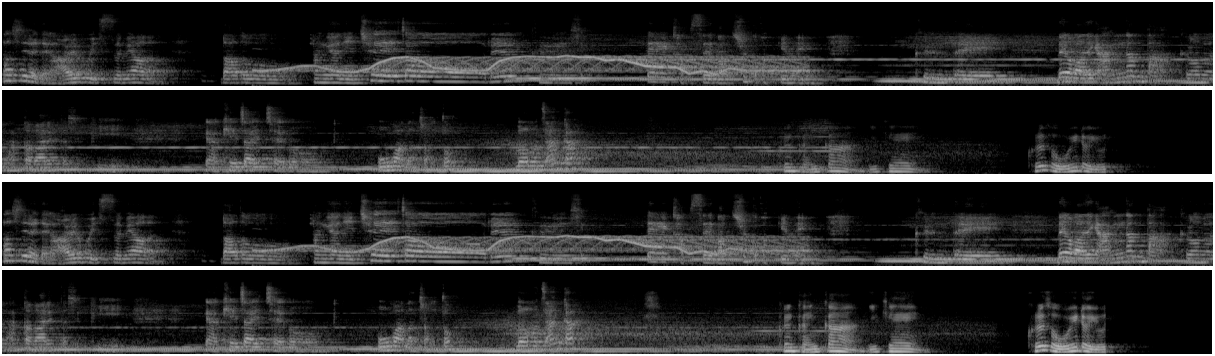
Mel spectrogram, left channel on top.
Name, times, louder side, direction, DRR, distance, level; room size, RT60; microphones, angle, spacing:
voice 1, 0.0-1.8 2.2-5.8 6.4-8.5 9.1-15.3 15.9-16.7 17.2-17.9, right 1 dB, 15° right, 1.1 m, -33 dB
Musical instrument, 2.5-8.1, left 1 dB, 5° left, 0.5 m, -32 dB
sound 1, 5.0-20.4, equal, 40° left, 2.4 m, -35 dB
sound 2, 8.7-22.1, right 2 dB, 45° right, 2.2 m, -50 dB
voice 2, 19.9-21.4 22.4-23.2, right 7 dB, 85° right, 0.3 m, -28 dB
11.5 x 7.8 x 6.0 m
head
